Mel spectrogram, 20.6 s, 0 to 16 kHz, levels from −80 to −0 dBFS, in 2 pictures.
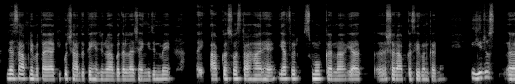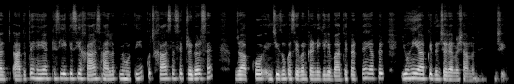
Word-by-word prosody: जैसा 165 Hz, 0 st, +3 dB
आपने 155 Hz, 0 st, 0 dB
बताया 135 Hz, -2 st, +2 dB
कि 130 Hz, +4 st, -13 dB
कुछ 155 Hz, 0 st, -3 dB
आदतें 130 Hz, +2 st, 0 dB
हैं 130 Hz, -, -3 dB
जिन्हें 130 Hz, 0 st, -1 dB
आप 130 Hz, -1 st, 0 dB
बदलना 130 Hz, 0 st, +2 dB
चाहेंगी, 130 Hz, 0 st, -3 dB
जिनमें 145 Hz, +2 st, -2 dB, 0.6 s
ए, 450 Hz, -2 st, -1 dB, 0.2 s
आपका 140 Hz, +2 st, +1 dB
स्वस्थ 155 Hz, +1 st, -1 dB
आहार 140 Hz, 0 st, +1 dB
है 130 Hz, +2 st, -1 dB
या 155 Hz, 0 st, +3 dB
फ़िर 155 Hz, -1 st, 0 dB
स्मोक 155 Hz, -1 st, 0 dB
करना 130 Hz, -2 st, +1 dB
या 140 Hz, 0 st, +3 dB, 0.4 s
अ, -, -, -4 dB
शराब 140 Hz, -1 st, +1 dB
का 135 Hz, -, 0 dB
सेवन 135 Hz, 0 st, -2 dB
करना। 130 Hz, +3 st, -5 dB, 0.6 s
ये 175 Hz, +1 st, +4 dB
जो 210 Hz, -, +1 dB
स 190 Hz, -2 st, -6 dB, 0.3 s
अ, 140 Hz, -1 st, +4 dB, 0.3 s
आदतें 140 Hz, +7 st, -2 dB
हैं 165 Hz, -1 st, 0 dB
या 165 Hz, -, +1 dB
किसी 165 Hz, +1 st, +3 dB
अ, -, -, -10 dB
किसी 175 Hz, 0 st, +2 dB
ख़ास 155 Hz, +1 st, 0 dB
हालत 145 Hz, +2 st, 0 dB
में 160 Hz, -, 0 dB
होती 150 Hz, +2 st, -2 dB
हैं? 195 Hz, -, -8 dB
कुछ 380 Hz, -, -3 dB
ख़ास 160 Hz, +1 st, +1 dB
ऐसे 165 Hz, +1 st, -2 dB
ट्रिगर्स 160 Hz, +2 st, +3 dB
हैं 195 Hz, -, -2 dB, 0.5 s
जो 150 Hz, +1 st, +4 dB
आपको 160 Hz, +3 st, +3 dB
इन 145 Hz, -, -3 dB
चीज़ों 155 Hz, +1 st, +2 dB
का 155 Hz, -, +2 dB
सेवन 145 Hz, -1 st, +2 dB
करने 140 Hz, -1 st, +1 dB
के 140 Hz, +1 st, -4 dB
लिए 140 Hz, -, +2 dB
बाध्य 125 Hz, +3 st, -1 dB
करते 145 Hz, +4 st, -5 dB
हैं 180 Hz, -, -2 dB
या 175 Hz, 0 st, +1 dB
फिर 360 Hz, -, +5 dB, 0.4 s
यूँ 165 Hz, +1 st, +4 dB
ही 180 Hz, -1 st, +6 dB
आपकी 155 Hz, +1 st, +2 dB
दिनचर्या 140 Hz, -3 st, +1 dB
में 125 Hz, -, -2 dB
शामिल 120 Hz, +3 st, -6 dB
हैं? 130 Hz, +1 st, -23 dB, 0.2 s
जी। -, -, -13 dB
145 Hz, 200 wpm, -23 LUFS, 135-160 Hz, 0.6 s, ही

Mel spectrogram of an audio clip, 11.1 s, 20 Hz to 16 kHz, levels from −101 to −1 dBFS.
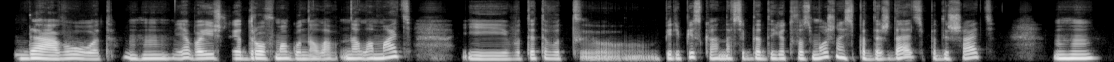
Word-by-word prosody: Да, 180 Hz, -2 st, +5 dB
вот, 165 Hz, -3 st, -1 dB
мгм. 180 Hz, -3 st, -1 dB
Я 190 Hz, +4 st, 0 dB
боюсь, 185 Hz, +1 st, +2 dB
что -, -, -14 dB
я 180 Hz, -, +4 dB
дров 185 Hz, +2 st, +3 dB
могу 185 Hz, -2 st, +2 dB
нало 165 Hz, -, -2 dB
наломать, 190 Hz, +8 st, +1 dB, 0.5 s
и 155 Hz, -8 st, -2 dB
вот 165 Hz, +1 st, -9 dB
эта 180 Hz, +1 st, -1 dB
вот, 170 Hz, -1 st, -4 dB, 0.2 s
э, 235 Hz, -1 st, -7 dB, 0.5 s
переписка, 185 Hz, +1 st, -2 dB
она 180 Hz, 0 st, 0 dB
всегда 175 Hz, 0 st, -1 dB
даёт 180 Hz, +1 st, -3 dB
возможность 200 Hz, +5 st, +1 dB
подождать, 155 Hz, -7 st, -1 dB
подышать. 195 Hz, +8 st, -2 dB, 0.6 s
Мгм. 190 Hz, +2 st, +4 dB
180 Hz, 130 wpm, -21 LUFS, 170-190 Hz, 0.6 s, Да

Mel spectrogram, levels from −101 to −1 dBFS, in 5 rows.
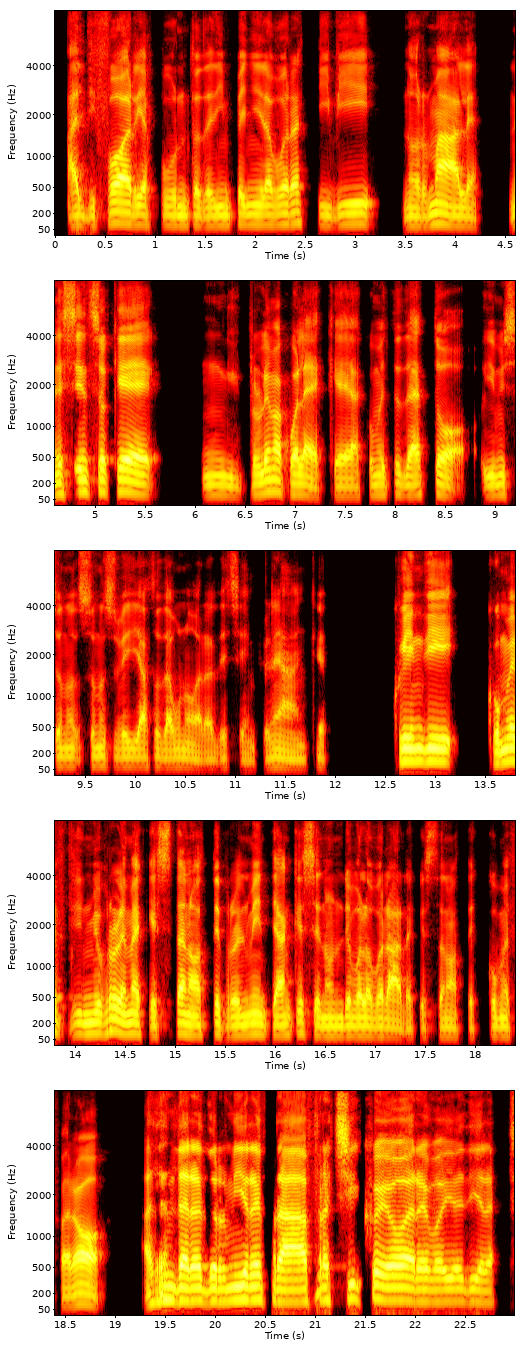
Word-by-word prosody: al 85 Hz, +1 st, -2 dB
di 85 Hz, -, -11 dB
fuori, 105 Hz, 0 st, +1 dB
appunto, 90 Hz, -1 st, -8 dB
degli 85 Hz, +1 st, -7 dB
impegni 95 Hz, +2 st, -6 dB
lavorativi, 95 Hz, 0 st, -5 dB, 0.3 s
normale. 85 Hz, -1 st, -2 dB, 0.3 s
Nel 100 Hz, +2 st, -2 dB
senso 120 Hz, +3 st, 0 dB
che 115 Hz, -5 st, +3 dB, 0.5 s
mhmm, 95 Hz, 0 st, -7 dB
il 85 Hz, -2 st, -11 dB
problema 115 Hz, +4 st, -1 dB
qual 100 Hz, -1 st, -2 dB
è, -, -, -1 dB
che 80 Hz, -2 st, -5 dB
come 95 Hz, 0 st, -8 dB
ti 100 Hz, -, -11 dB
ho -, -, -9 dB
detto, 95 Hz, 0 st, -4 dB
io 90 Hz, +1 st, -7 dB
mi 95 Hz, -, -7 dB
sono 85 Hz, -2 st, -7 dB
sono 85 Hz, 0 st, -9 dB
svegliato 80 Hz, 0 st, -7 dB
da 75 Hz, -1 st, -6 dB
1 80 Hz, +1 st, -10 dB
ora 70 Hz, -2 st, -9 dB
ad 70 Hz, +1 st, -16 dB
esempio, 70 Hz, -1 st, -15 dB
neanche. 75 Hz, -3 st, -10 dB, 0.6 s
Quindi, 125 Hz, -1 st, +3 dB, 0.3 s
come 115 Hz, +4 st, +1 dB
f -, -, -16 dB
il 100 Hz, 0 st, -6 dB
mio 105 Hz, +1 st, -1 dB
problema 110 Hz, -4 st, +1 dB
è -, -, -1 dB
che -, -, -6 dB
stanotte 95 Hz, -1 st, -1 dB
probabilmente, 90 Hz, +2 st, -3 dB
anche 90 Hz, +4 st, -2 dB
se 90 Hz, -, -4 dB
non 85 Hz, 0 st, -6 dB
devo 90 Hz, -1 st, -3 dB
lavorare 85 Hz, -1 st, -2 dB
questa -, -, -12 dB
notte, 80 Hz, -1 st, -11 dB
come 85 Hz, -1 st, -8 dB
farò 95 Hz, +5 st, +2 dB, 0.4 s
ad -, -, -1 dB
andare 130 Hz, -2 st, +7 dB
a -, -, +6 dB
dormire 130 Hz, +3 st, +4 dB
fra 115 Hz, -1 st, +8 dB
fra 130 Hz, +2 st, 0 dB
5 140 Hz, 0 st, +3 dB
ore 125 Hz, -2 st, +6 dB
voglio 120 Hz, +1 st, 0 dB
dire, 115 Hz, -2 st, -4 dB
95 Hz, 160 wpm, -21 LUFS, 85-115 Hz, 0.6 s, fra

